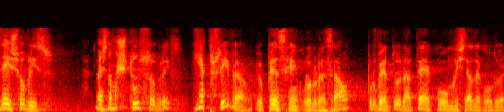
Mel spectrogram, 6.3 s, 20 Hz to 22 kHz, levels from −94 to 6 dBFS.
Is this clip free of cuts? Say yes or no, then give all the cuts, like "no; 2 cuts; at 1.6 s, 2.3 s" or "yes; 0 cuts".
no; 3 cuts; at 1.0 s, 1.4 s, 2.3 s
